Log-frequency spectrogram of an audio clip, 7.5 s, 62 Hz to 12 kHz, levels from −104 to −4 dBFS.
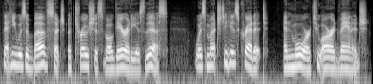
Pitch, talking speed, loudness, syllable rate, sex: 180 Hz, 155 wpm, -16 LUFS, 4.7 syllables/s, female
